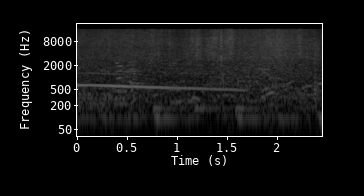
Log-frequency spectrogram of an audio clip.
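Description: An Asian elephant's high, clear call: a quick upward swoop into one long held note that slowly sinks in pitch, lasting nearly two seconds.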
